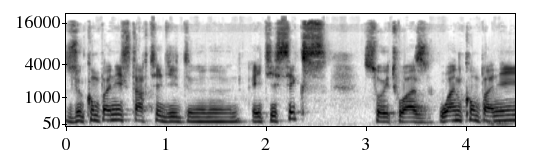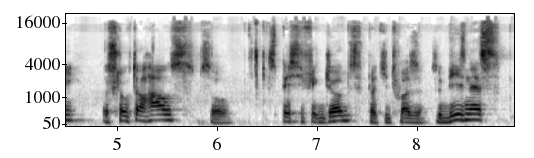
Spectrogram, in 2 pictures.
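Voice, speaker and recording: A middle-aged man with a French accent presents on a conference stage, working in a language that isn't his first. His voice is dark and mellow, and his delivery is hesitant, with many fillers and restarts as he gathers his thoughts. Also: mid-range voice. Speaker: conference speaker. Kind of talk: conference talk.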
